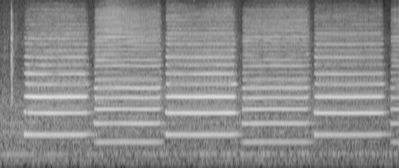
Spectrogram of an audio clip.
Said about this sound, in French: Mais la sirène, ça lui ferma sa gueule. Puis comme ça, on s'emmerdera pas au feu rouge.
